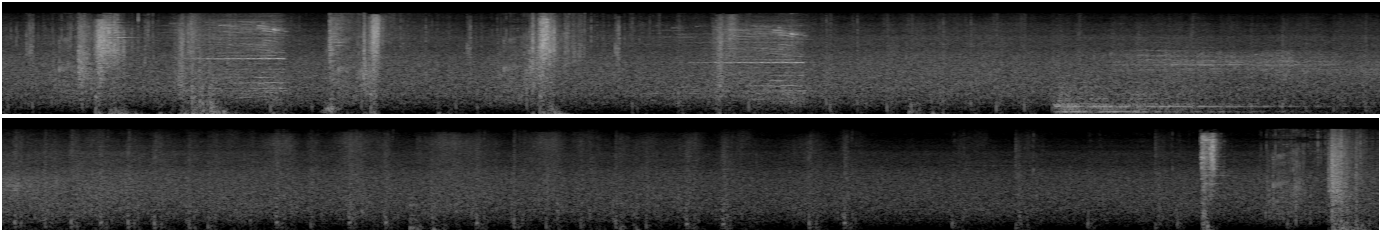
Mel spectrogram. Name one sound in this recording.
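Armoured footsteps thud on stone and grass.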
